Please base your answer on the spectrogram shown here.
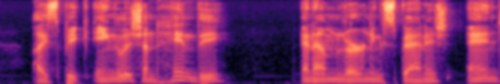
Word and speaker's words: hindi: Hindi in this case although the H is in Spanish completely silent here we have an exception and it is pronounced Hindi Arabi Japanese how do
